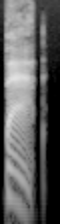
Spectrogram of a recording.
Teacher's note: Same as P, but add voice. Touch your throat. It should vibrate.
